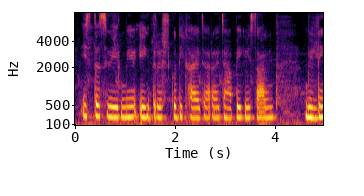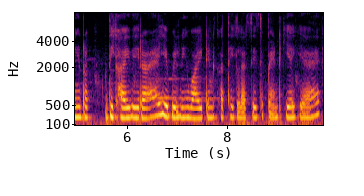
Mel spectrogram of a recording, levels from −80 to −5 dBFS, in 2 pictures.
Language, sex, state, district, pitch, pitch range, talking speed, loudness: Hindi, female, West Bengal, Paschim Medinipur, 230 Hz, 220-235 Hz, 195 wpm, -17 LUFS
